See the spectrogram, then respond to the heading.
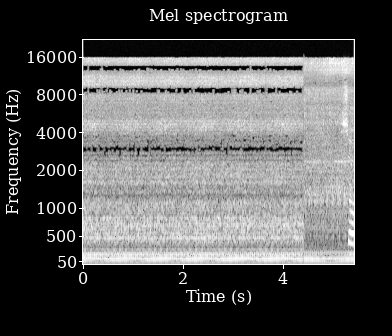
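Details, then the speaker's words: Jeep Commander swapped to a 3.0L OM642 diesel V6 from a Grand Cherokee, factory diesel exhaust with muffler: deep, even diesel clatter at cold-start high idle with no misses or knocks. "right now the entrance on high idle it'll stay like this for a couple minutes once once the engine warms up a little bit then it automatically goes down to the middle level"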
